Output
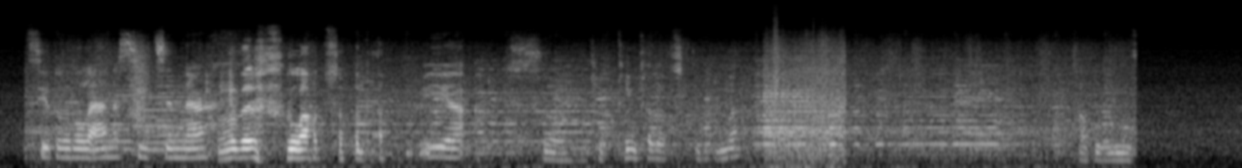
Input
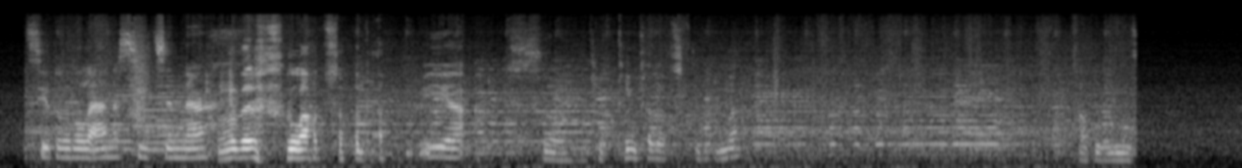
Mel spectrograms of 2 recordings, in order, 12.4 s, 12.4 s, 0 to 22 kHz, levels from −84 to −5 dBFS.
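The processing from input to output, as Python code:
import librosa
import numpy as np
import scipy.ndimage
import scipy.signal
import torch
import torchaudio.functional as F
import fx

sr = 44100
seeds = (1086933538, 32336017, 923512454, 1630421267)

y = scipy.signal.sosfilt(scipy.signal.butter(4, 7700.0, 'lowpass', fs=sr, output='sos'), x)
y = fx.fold_sine(y, sr, drive_db=7, ceiling_db=-22.0, at=(7.63, 8.46))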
